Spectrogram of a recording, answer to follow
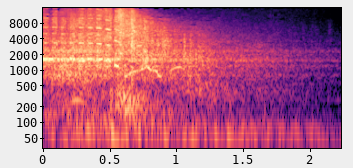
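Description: A loud, sudden gunshot-like hit whose echoing tail dies away over about two seconds, with a steady high ringing tone under it that fades out midway.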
